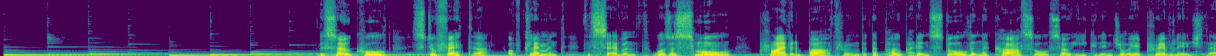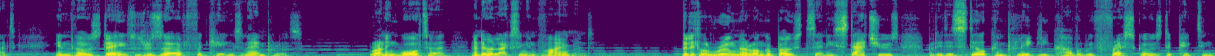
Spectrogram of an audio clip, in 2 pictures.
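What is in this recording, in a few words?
English, male, documentary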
